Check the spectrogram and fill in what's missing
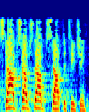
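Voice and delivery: high, loud, rapid-fire repeated stop; imitated urgent interruption. Villager halting the teaching to ask a question, imitated urgent call. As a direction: cut in urgently on the speaker.

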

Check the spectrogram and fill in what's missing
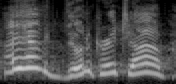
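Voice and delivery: very high, loud, boastful; giddy self-praise. Retold or imitated. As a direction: gush over your own playing. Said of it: "I'm like".

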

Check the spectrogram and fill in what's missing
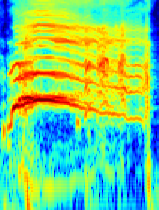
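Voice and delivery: loud, high mock monster roar; Godzilla roar. Imitating Godzilla roar on street.

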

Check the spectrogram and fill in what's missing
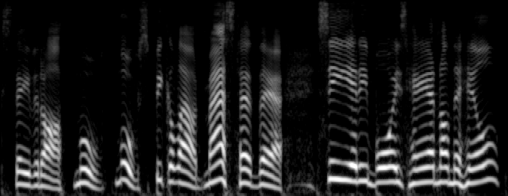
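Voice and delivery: loud, high-pitched urgent calls aloft; shouting orders. Acted. Mate calls to the masthead lookout, shouting urgent orders. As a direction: hail the lookout at full voice, pitched right up.

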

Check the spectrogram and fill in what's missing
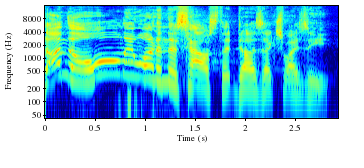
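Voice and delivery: mock a fed-up parent's grumble; complaining parent. Parent griping to the kids in a loud whine. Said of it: "Have you ever said that to your kids?".

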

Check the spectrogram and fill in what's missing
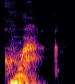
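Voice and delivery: sudden high, loud "crack"; sharp burst imitating a whip; whip crack noise. Host voicing the comic's whip sound effect, a loud crack. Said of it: "it makes the crack noise".

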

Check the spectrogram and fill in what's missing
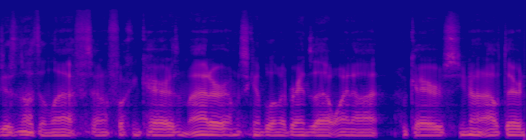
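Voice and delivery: put-on low, soft, defeated drunk; mumbled hopelessness of a drunk, lightly acted; drunk despair. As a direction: give up quietly, as if drunk and alone. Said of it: "he's drunk".

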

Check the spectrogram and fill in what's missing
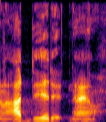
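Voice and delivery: low, hushed retold disbelief; subdued, stunned regret; guilty inner thought. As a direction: drop right down, as if thinking aloud. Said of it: "now he's thinking".

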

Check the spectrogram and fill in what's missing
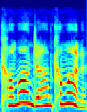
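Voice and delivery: high, loud acted-out urging; urgent pleading call. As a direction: call out to hurry someone along. Acts out Daenerys urging Jon.

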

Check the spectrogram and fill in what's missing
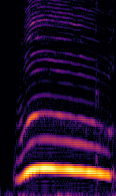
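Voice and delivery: very high, loud held whoop; wooing. Retold or imitated. Imitating the guy who kept wooing, loud whoop. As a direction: hoot it out long and loud like a club heckler. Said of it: "like that over and over again".

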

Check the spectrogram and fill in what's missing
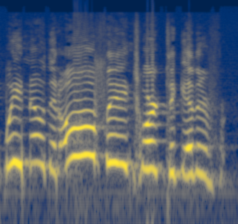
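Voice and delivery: loud, high, ringing proclamation; preaching at full force. Real, not acted. Pastor proclaims Romans eight to the congregation, loud and high. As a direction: throw the verse out to the whole room.

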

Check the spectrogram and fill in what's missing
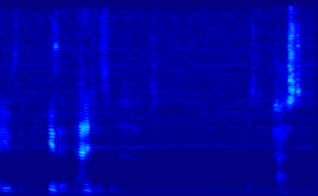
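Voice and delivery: unvoiced aside; whisper. Real, not acted. Pastor whispering a joke aside to listeners. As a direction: whisper it like a secret. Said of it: "whispered aside".

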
